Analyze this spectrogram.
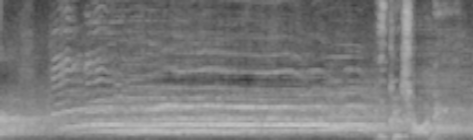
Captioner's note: audience cheering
